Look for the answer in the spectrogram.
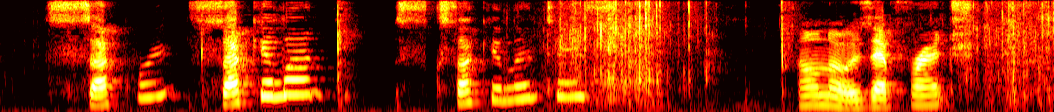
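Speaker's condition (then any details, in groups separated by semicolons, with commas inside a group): No condition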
